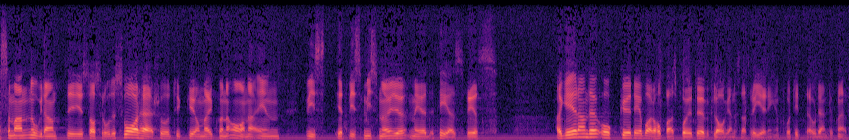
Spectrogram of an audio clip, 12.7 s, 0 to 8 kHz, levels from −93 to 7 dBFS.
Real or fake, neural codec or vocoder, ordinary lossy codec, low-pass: real; none; none; none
